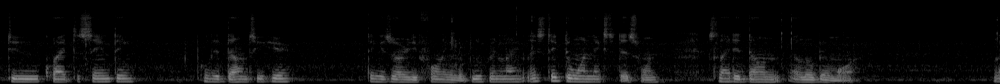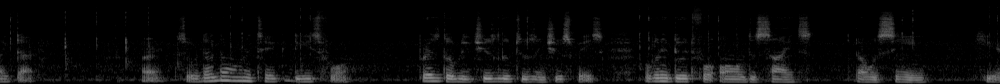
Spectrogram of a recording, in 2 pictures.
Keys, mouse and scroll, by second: 1.1-5.4 drag, 5.1 right click, 6.8 g, 8.2 click, 8.8 ctrl+z, 9.7 g, 10.3 click, 10.5 z, 10.7 scroll down 2, 10.9-12.5 shift+middle drag, 12.5 right click, 13.3 ctrl+right drag, 13.7 w, 16.7-17.1 right drag, 17.3 ctrl+right click, 17.6 w.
